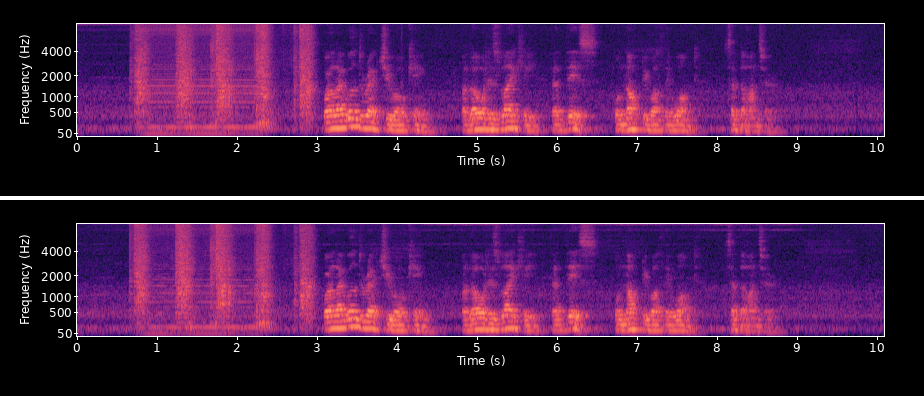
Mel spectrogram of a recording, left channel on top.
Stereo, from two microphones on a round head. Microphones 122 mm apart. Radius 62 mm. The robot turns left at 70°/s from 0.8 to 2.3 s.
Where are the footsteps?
65° right (ahead or behind), 2 m; by 3.0 s 35° left (ahead or behind), 1.6 m.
